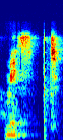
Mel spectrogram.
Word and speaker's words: missed: If you have it in past, so you would pronounce it as missed. It's the missed.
